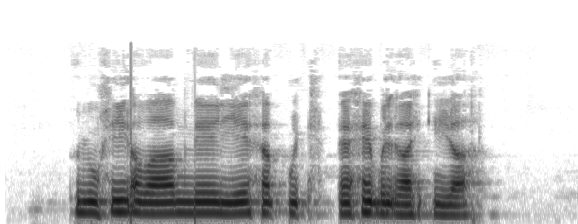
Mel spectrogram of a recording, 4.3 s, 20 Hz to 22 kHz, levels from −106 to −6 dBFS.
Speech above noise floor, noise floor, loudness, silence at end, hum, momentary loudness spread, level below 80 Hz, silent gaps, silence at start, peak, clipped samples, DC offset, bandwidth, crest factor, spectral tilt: 58 dB; -79 dBFS; -22 LUFS; 0.75 s; none; 8 LU; -62 dBFS; none; 0.55 s; -6 dBFS; under 0.1%; under 0.1%; 5 kHz; 16 dB; -10 dB/octave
